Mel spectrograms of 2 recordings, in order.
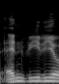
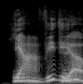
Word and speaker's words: Nvidia: Ich weiß nicht, ob es der offizielle ist oder ob die das intern unterschiedlich aussprechen, aber ich hatte die Opening Keynotes, ich glaube, zur CES gesehen und halt der Typ, der Chef der CES dort ist, der dann den CEO von Nvidia begrüßt hat halt ganze Zeit Nvidia gesagt und das scheint die offizielle Aussprache aber zu sein.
